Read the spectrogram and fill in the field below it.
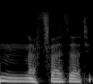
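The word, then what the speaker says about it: النفّاثات: Donc je vais du ra au nun. Ici nous avons un lem, mais on ne le prononce pas. Pourquoi? Parce que c'est une lettre solaire. Le nun est une lettre solaire. On n'a pas besoin de le connaître. Il n'y a rien au-dessus du lem. Donc, quand on voit rien, on ne le prononce pas. Donc, c'est une lem solaire.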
